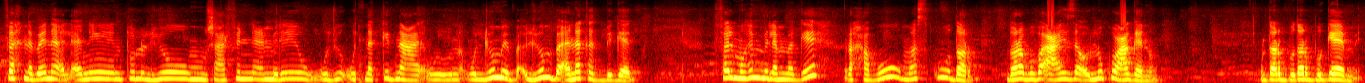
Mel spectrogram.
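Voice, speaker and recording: A woman's voice: on the high side, fast, highs cut off. A woman in her thirties with an Egyptian Arabic accent, a mother chatting to her viewers, venting and giving advice. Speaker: vlogger, mother. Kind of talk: casual storytelling to viewers.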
